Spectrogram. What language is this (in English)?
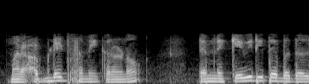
Gujarati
